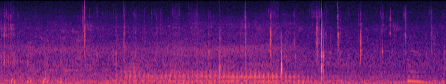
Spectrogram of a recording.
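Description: A person chewing roasted pig's feet, with scattered sharp clicks and smacks, over a small engine running in the background that grows louder for a few seconds in the middle.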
